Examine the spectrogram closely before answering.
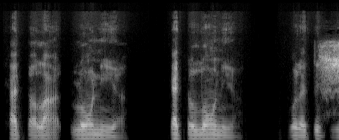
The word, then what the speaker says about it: Catalonia: Cantolina. Yeah. Yeah, I think it's pronounced Catalonia.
